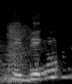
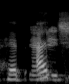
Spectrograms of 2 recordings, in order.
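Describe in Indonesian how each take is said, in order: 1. Kata ini berakhir dengan bunyi k. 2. Kata ini berakhir dengan bunyi seperti ch. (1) "seolah-olah bunyi terakhirnya itu bunyi K" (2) "Banyak yang bacanya masih salah ya"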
